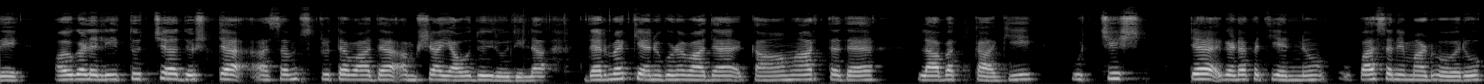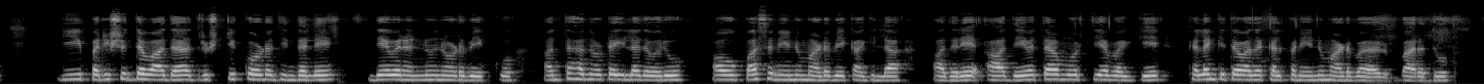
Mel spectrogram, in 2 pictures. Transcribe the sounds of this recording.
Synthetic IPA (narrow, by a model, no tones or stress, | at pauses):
e | ɐʋuɡɐɭɐlːit̪ut͡ʃːɐd̪uʂʈɐːsɐmskɾut̪ɐʋaːd̪ɐʔɐmʂɐjaːʋud̪uiɾuʋud̪ilːɐ | d̪ʱɐɾmɐkːeɐnuɡʱuɳɐʋaːd̪ɐkaːmaːɾt̪ʰɐd̪ɐ | laːbʱɐkːaːɡi | ut͡ʃːiʂ | ʈɐɡɐɽɐpɐt̪ijɐnːuːpaːsɐne̞maːɽuʋɐʋɐɾu | iːpɐɾiʃud̪ʱːɐʋaːd̪ɐd̪ɾuʂʈikoːɳɐd̪ind̪ɐle̞ː | d̪ɛːʋɐɾɐnːunoːɽɐbe̞ːku | ɐnt̪ɐɦɐnoːʈɐilːɐd̪ɐʋɐɾu | aːupaːsɐnɛjɐnːumaːɽɐbɛːkaːɡilːɐ | aːd̪ɐɾe̞ʔaːd̪ɛːʋɐt̪aːmuːɾt̪ijɐbɐɡːe̞ | kɐlɐŋkit̪ɐʋaːd̪ɐkɐlpɐnɛjɐnːumaːɽɐbaːɾɐd̪u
